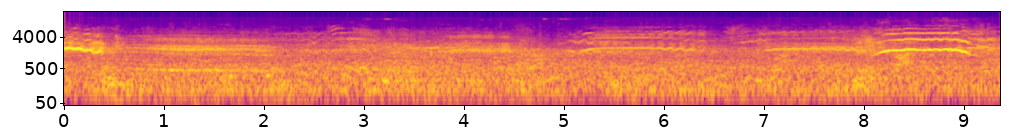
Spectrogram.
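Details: Several whinnies from a Shire horse, the tall, strong working breed from England: quavering neighs at the start and middle, and a loud rising-then-falling whinny near the end, with constant low background noise throughout.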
